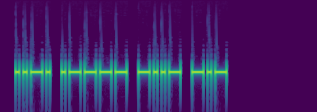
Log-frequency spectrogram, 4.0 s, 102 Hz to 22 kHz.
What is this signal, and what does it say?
Morse code, heard as a keyed tone, about 25 wpm, 700 Hz. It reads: F1XK
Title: DXCC-100 Call Signs - 4 Characters - Repeated 2x - 25wpm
